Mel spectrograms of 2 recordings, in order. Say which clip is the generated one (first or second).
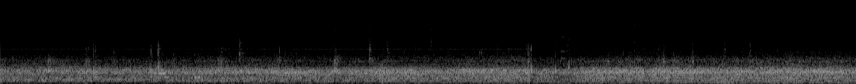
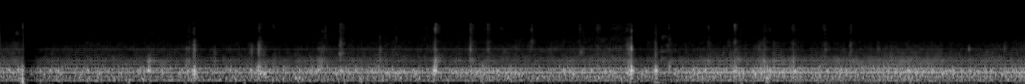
second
